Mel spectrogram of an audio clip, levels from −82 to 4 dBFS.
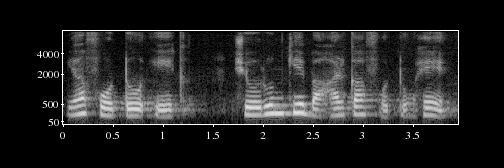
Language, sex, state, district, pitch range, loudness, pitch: Hindi, female, Arunachal Pradesh, Papum Pare, 175-215 Hz, -16 LUFS, 195 Hz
